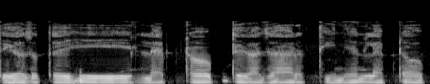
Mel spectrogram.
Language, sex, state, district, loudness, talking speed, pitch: Chakma, male, Tripura, West Tripura, -17 LUFS, 125 wpm, 95 Hz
